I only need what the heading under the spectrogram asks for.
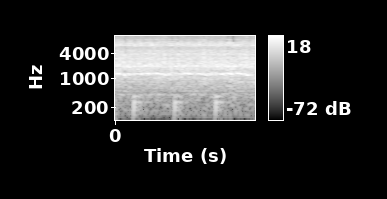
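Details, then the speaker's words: Homemade Microburst 600 side-by-side engine cranking at a slow, even thump about every 0.4 s with no firing; compression reads about 60 psi on most cylinders and 50 on one against 180–200 spec; the gauge is being checked, cause unconfirmed. "these guys are supposed to be 180 to 200 and something or other something going on here"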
